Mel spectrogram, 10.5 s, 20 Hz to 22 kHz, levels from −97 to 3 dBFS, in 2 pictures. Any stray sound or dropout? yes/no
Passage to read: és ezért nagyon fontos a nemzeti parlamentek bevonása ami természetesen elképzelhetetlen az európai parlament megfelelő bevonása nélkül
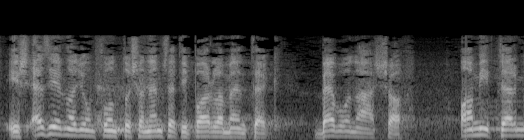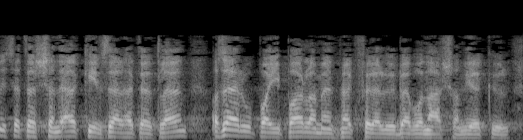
no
